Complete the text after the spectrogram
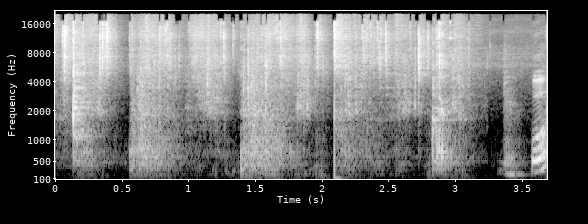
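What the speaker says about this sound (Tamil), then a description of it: "ஒரு நிமிஷம் இதில் வதக்கிப்போம்." Masala with a roasted asafoetida lump is sautéed in a kadai, rhythmic scraping and stirring strokes with faint sizzle, a sharp clink midway and a knock at the end.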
